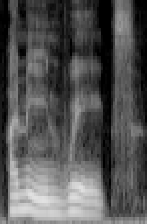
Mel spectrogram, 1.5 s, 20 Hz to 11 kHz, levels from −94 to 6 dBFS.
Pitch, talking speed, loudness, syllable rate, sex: 150 Hz, 120 wpm, -12 LUFS, 2.6 syllables/s, female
